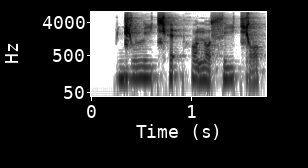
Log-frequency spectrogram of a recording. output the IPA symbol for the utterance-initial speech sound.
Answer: d͡ʑ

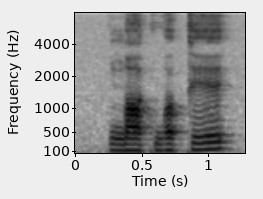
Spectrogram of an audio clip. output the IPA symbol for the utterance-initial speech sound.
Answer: n̪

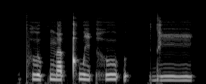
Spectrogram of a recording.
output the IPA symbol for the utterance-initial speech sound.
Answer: pʰ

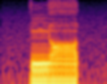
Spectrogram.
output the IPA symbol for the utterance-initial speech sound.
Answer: ɲ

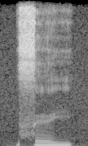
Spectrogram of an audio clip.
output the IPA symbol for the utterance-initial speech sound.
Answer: s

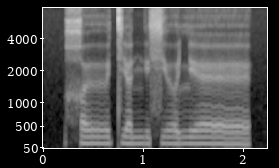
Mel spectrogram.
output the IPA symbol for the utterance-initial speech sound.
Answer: χ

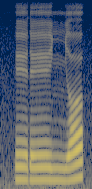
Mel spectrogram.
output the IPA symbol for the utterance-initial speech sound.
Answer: e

